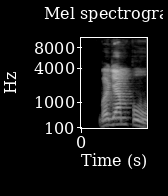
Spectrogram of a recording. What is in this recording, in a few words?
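"berjamu", Malay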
